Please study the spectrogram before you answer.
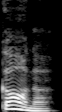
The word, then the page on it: garner: British English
